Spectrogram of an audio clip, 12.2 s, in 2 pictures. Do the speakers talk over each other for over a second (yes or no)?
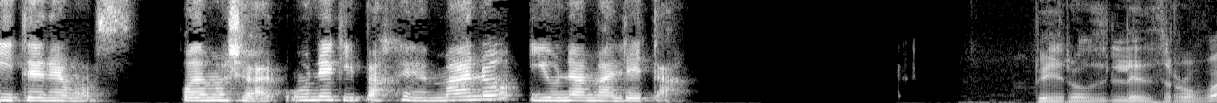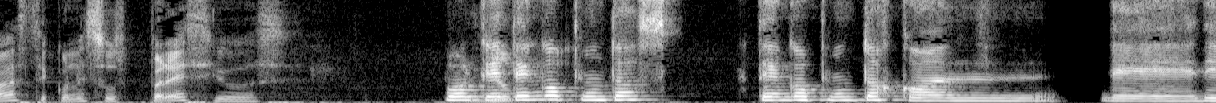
no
